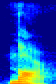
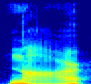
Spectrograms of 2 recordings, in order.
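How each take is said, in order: First: The syllable has a sharply falling tone. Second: The syllable has a low dipping tone. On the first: It means there. "那儿 with a fourth tone, meaning there" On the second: It means where. "哪儿 meaning where, with a third tone"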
